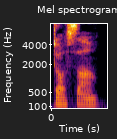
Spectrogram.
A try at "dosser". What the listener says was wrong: Dosser. Not dozer.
